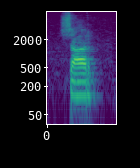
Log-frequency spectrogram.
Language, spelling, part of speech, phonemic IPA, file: Moroccan Arabic, شعر, noun, /ʃʕar/, LL-Q56426 (ary)-شعر.wav
- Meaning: 1. hair 2. bristles 3. fur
